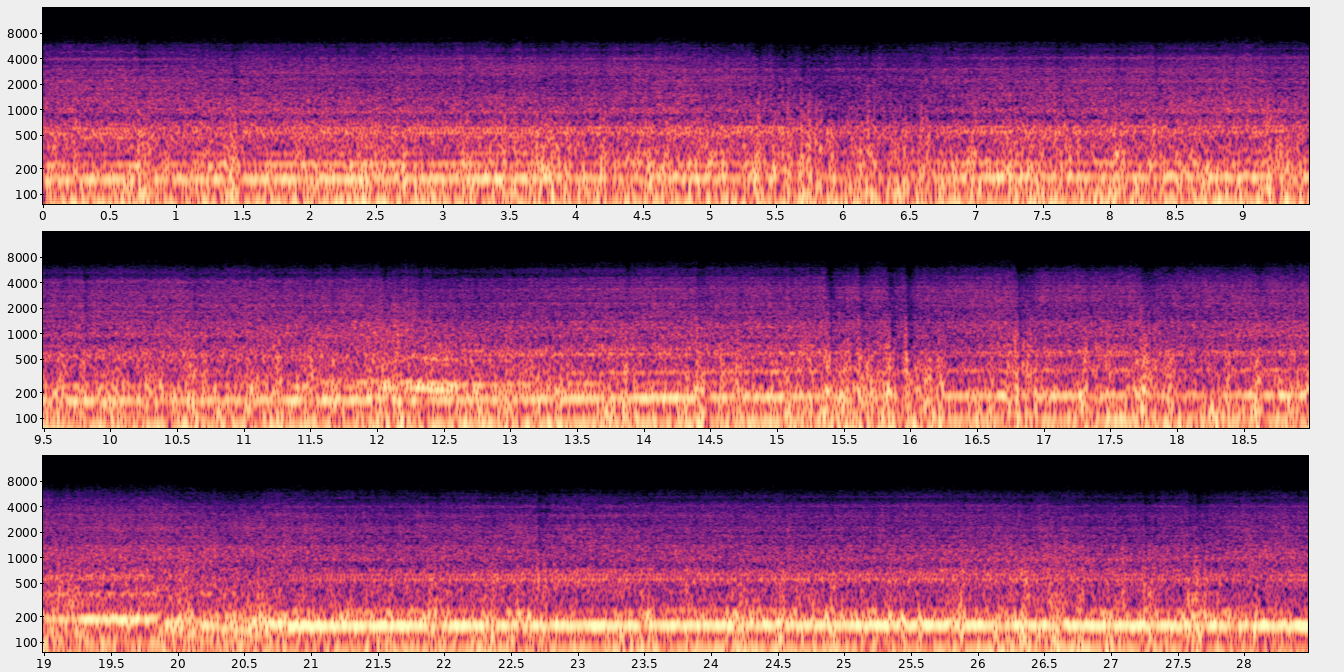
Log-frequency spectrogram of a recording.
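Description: An engine running steadily throughout, with a constant pitched hum. About twenty seconds in its pitch dips slightly and settles at the new speed.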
